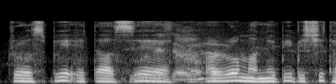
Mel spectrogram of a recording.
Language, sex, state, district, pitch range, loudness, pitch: Nagamese, female, Nagaland, Kohima, 135-155 Hz, -15 LUFS, 145 Hz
